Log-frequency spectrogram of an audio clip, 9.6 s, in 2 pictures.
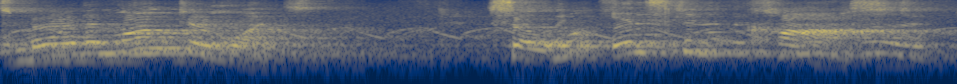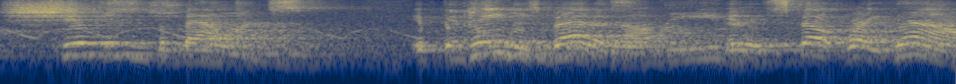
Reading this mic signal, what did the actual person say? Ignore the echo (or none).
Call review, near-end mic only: Most bad habits feel good in the short term and only hurt us later.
